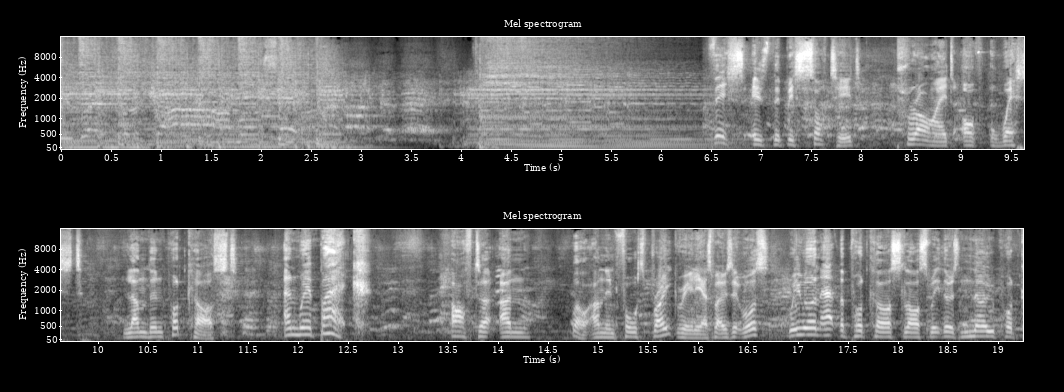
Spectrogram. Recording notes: Fans views from the pub after the Charlton match.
